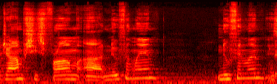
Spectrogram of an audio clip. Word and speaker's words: Newfoundland: resident at my job she's from uh newfoundland newfoundland is how you say it actually and she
